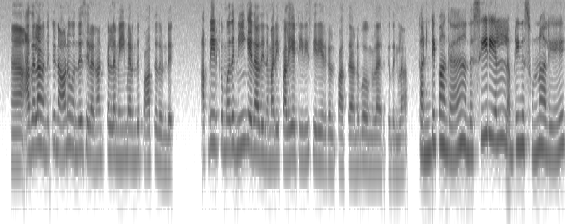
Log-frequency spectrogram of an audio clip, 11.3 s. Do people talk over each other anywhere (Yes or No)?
No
